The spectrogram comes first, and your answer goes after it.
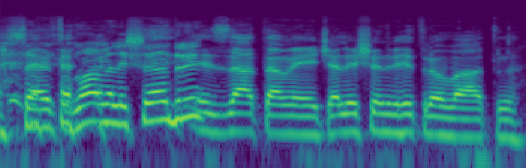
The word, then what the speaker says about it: Retrovatto: profissional que estou falando é o Alexandre retrovato pronunciei seu nome Alexandre exatamente Alexandre retrovato é uma grande honra receber você aqui e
